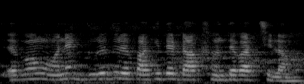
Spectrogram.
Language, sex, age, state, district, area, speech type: Bengali, female, 45-60, West Bengal, Birbhum, urban, spontaneous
